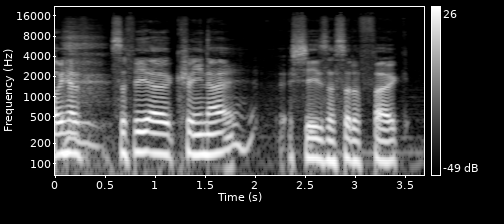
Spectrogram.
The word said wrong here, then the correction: Chirino: She, did I say her name right? – It's Chirino, I think. – Chirino, yeah. Whoopsie daisy.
